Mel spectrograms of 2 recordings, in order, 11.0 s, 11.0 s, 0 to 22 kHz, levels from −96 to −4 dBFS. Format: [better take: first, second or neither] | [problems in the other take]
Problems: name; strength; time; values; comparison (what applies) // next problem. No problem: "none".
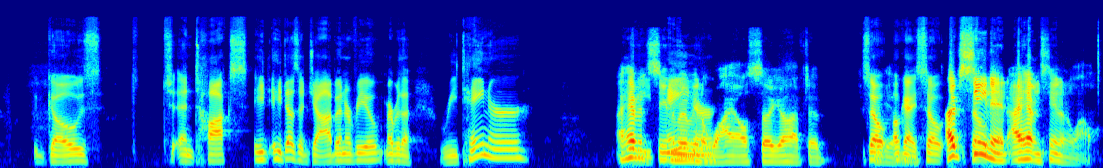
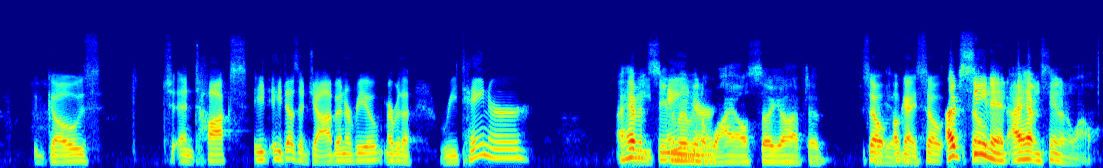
first | muffled; very; fading above 2 kHz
